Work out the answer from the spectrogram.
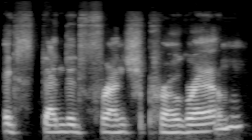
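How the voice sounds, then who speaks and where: A woman's voice: low-pitched, drawn-out words, fairly bright tone, dry recording. Chatty, nervous woman telling a story. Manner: nervous, chatty, laughs through her words. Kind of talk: casual comic storytelling.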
